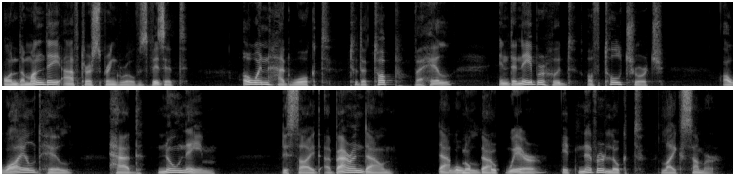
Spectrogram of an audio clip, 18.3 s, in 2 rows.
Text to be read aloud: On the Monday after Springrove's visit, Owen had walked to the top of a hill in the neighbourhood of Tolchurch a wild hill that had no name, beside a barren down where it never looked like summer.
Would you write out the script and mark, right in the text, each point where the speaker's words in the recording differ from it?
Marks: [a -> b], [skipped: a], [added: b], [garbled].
On the Monday after Springrove's visit, Owen had walked to the top [skipped: of] a hill in the neighbourhood of Tolchurch a wild hill [skipped: that] had no name, beside a barren down [garbled] where it never looked like summer.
